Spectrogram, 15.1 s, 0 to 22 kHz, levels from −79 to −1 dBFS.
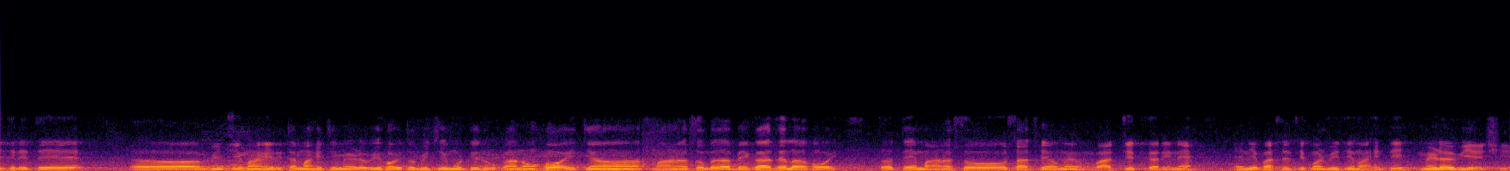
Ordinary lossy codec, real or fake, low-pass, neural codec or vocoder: Opus, 24 kbps; real; 7.2 kHz; none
